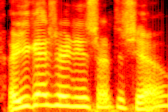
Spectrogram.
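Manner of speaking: high, fast showhost hype; excited host. Acted. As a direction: announce it like a host.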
